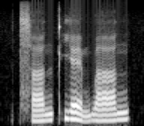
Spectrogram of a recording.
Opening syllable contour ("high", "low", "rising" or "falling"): rising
